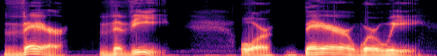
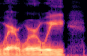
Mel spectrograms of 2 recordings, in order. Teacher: the W sound. Think water, window, needs those rounded lips, that gliding sound. Getting that woo sound right in where were we?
